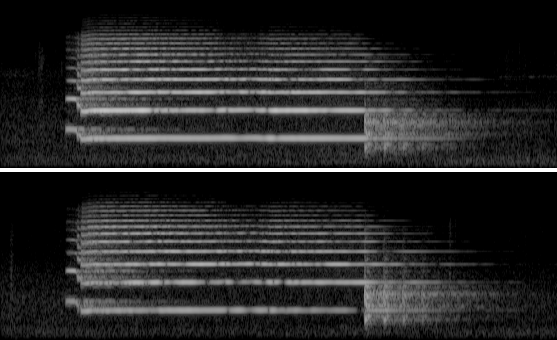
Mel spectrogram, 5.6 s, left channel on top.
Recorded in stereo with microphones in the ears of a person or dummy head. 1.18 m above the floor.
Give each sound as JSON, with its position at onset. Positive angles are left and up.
{"t": 0.7, "sound": "a trumpet", "side_deg": 30, "distance_m": 0.9}
{"t": 3.6, "sound": "tapping", "side_deg": -30, "distance_m": 0.7}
